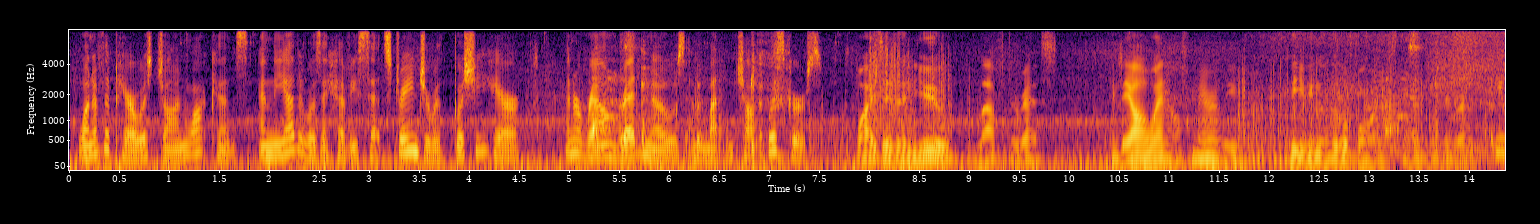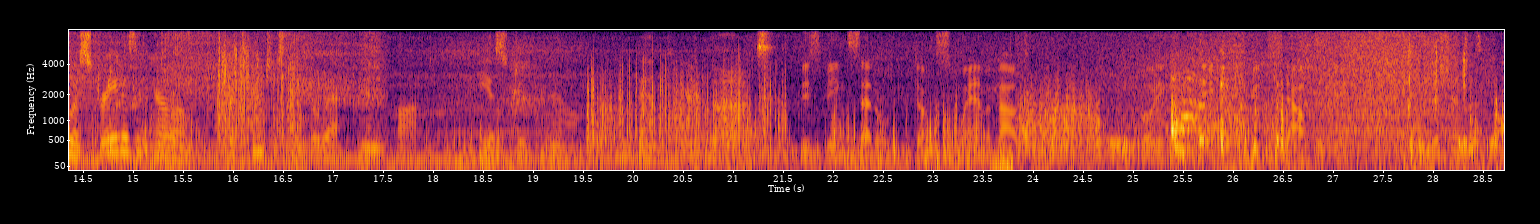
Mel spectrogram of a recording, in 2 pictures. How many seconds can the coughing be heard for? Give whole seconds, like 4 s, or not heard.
5 s.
